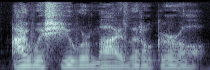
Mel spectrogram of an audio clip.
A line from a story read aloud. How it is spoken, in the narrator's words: Miss Leonard whispered to her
